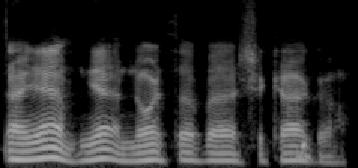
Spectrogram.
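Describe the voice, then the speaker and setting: A man from Portugal and Mexico, a guest talking in a relaxed, reflective way in a casual interview. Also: low voice, measured pace, dry recording. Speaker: podcast host and guest.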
